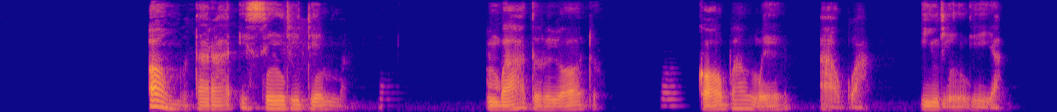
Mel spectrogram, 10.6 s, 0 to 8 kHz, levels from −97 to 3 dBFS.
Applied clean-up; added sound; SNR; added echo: neural mask model DeepFilterNet 3.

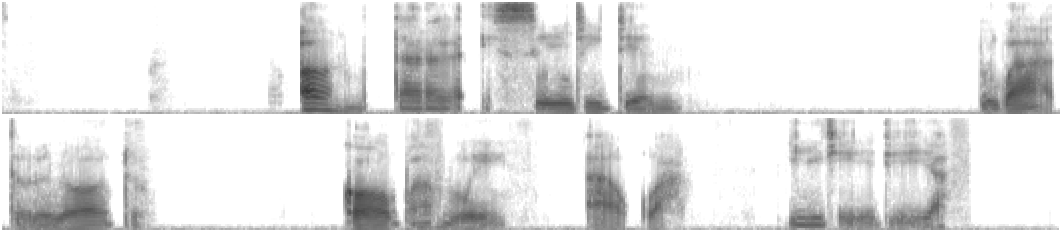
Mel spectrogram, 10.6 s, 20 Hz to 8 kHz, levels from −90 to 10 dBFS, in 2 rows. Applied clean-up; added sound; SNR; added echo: neural diffusion model UNIVERSE++.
